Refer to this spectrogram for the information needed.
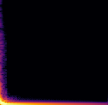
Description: KIK-Humble Kick.wav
